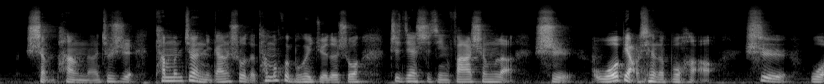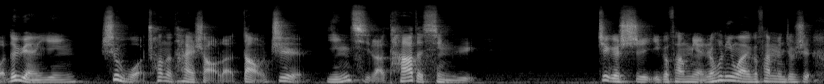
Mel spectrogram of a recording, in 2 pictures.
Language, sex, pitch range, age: Chinese, male, 105-130 Hz, 20-39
